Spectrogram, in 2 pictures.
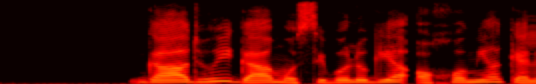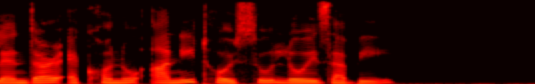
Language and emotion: Assamese, neutral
